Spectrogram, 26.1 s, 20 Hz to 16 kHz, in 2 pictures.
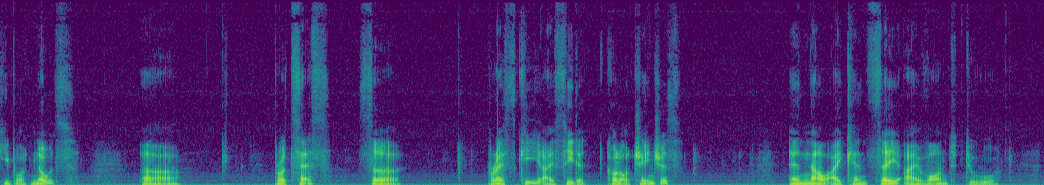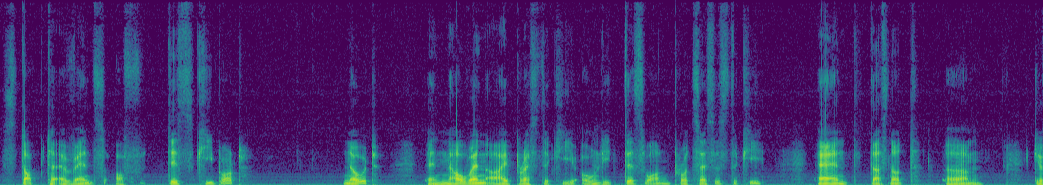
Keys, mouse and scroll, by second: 0.5 b, 1.3 h, 2.8 f, 3.7 d, 5.7 f, 8.6 g, 9.2 h, 12.0-12.7 drag, 16.7 click, 18.7 g.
